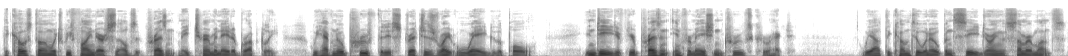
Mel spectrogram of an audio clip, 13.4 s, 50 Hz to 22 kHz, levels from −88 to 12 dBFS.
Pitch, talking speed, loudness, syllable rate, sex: 90 Hz, 195 wpm, -19 LUFS, 5.5 syllables/s, male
